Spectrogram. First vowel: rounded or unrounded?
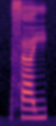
unrounded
